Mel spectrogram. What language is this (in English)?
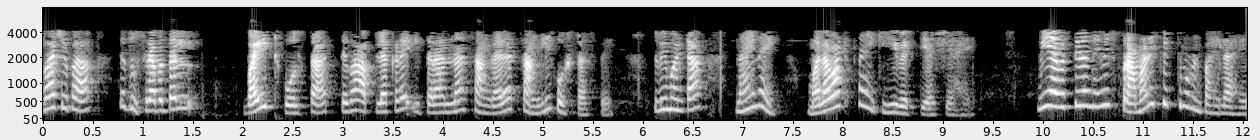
Marathi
